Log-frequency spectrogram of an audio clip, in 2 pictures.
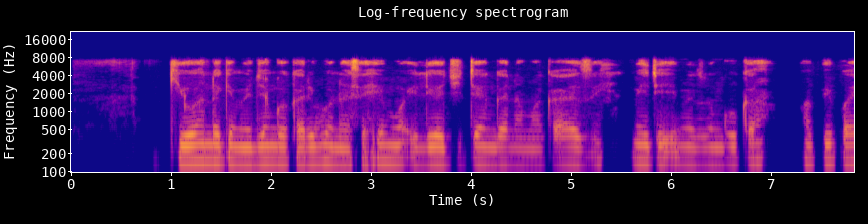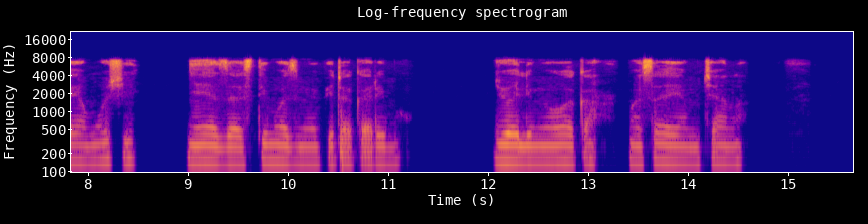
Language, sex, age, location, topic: Swahili, male, 18-24, Nairobi, government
